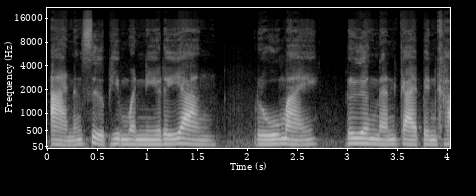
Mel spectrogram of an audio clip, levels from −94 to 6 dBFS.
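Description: A speech recording in which the natural room background twice gives way to a smooth, featureless hiss: from 1.81 to 2.07 s the fill is about 5 dB louder than the surrounding background, and from 2.89 to 2.99 s it is about 2 dB quieter. This is comfort noise in place of the background, likely from discontinuous transmission of the kind Opus DTX uses, where the sender goes quiet in pauses and the receiver synthesises noise instead.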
